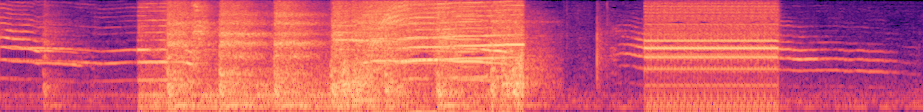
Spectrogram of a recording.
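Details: Domestic cat meowing: a short whining cry at the start, then a loud, rough, drawn-out stretch, and finally a steady, clear, bright meow lasting under a second.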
